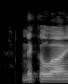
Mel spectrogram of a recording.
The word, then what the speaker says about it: Nikolai: She was raised in rural Alaska Native villages, including Koyukuk, Kaniganek, Naknik, Nikolai, and Selowik. How'd I do in the pronunciation there? Good.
